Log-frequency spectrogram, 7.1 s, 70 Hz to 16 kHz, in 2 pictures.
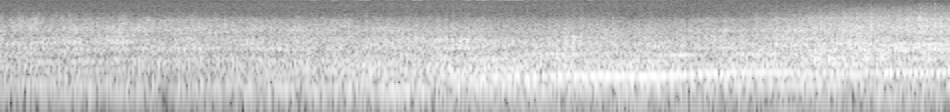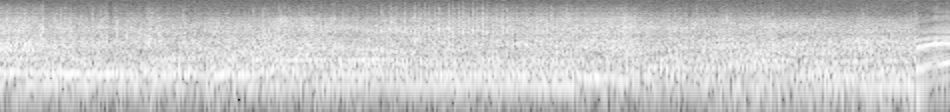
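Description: Race cars roar down the back straightaway at Lorain County Speedway in 2002, with a loud engine whine that swells as they approach, sustains, and shifts in pitch as they pass.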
